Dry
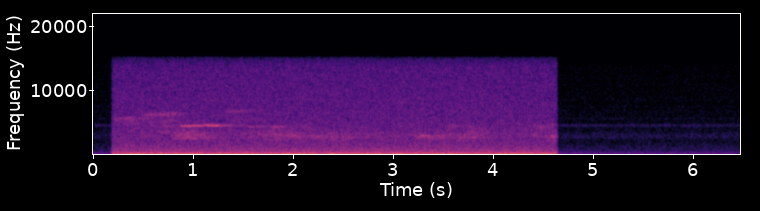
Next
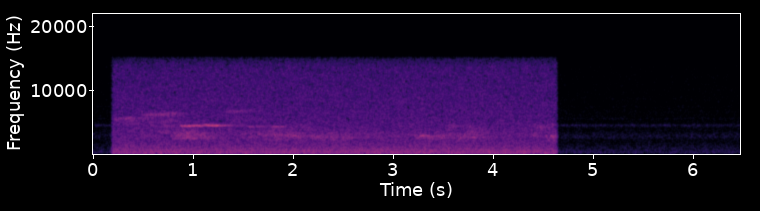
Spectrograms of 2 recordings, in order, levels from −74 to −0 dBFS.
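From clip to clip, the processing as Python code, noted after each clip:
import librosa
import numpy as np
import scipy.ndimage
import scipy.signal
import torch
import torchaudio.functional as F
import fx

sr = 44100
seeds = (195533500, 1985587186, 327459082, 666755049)

y = scipy.signal.sosfilt(scipy.signal.butter(2, 310.0, 'highpass', fs=sr, output='sos'), x)
y = F.gain(torch.from_numpy(y), -3.5).numpy()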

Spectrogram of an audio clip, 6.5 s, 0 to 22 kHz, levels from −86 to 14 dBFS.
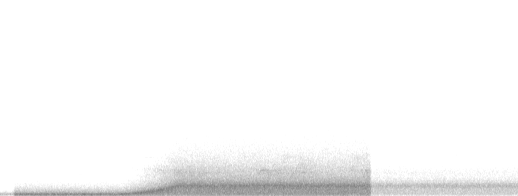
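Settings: y = fx.filter_sweep_lowpass(x, sr, from_hz=230.0, to_hz=1200.0, start_s=1.52, end_s=2.23, q=4.3)
y = F.gain(torch.from_numpy(y), -2.0).numpy()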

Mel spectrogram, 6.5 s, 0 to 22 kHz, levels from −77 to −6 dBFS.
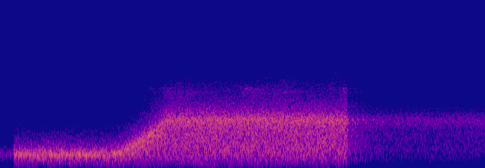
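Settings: y = fx.echo_heads(x, sr, ms=72, heads='first and second', feedback_pct=59, wet_db=-16.5)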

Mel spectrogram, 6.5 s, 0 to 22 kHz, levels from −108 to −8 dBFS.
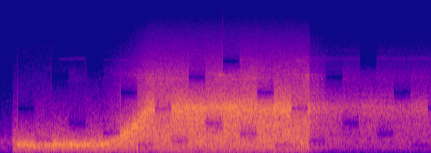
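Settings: y = fx.filter_held_notch(x, sr, hz=3.9, low_hz=220.0, high_hz=4200.0)
y = F.gain(torch.from_numpy(y), 4.0).numpy()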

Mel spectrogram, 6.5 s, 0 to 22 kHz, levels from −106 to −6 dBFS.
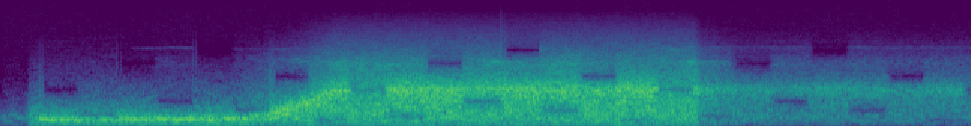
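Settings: y = fx.detune_double(x, sr, cents=25)
y = F.gain(torch.from_numpy(y), 6.5).numpy()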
